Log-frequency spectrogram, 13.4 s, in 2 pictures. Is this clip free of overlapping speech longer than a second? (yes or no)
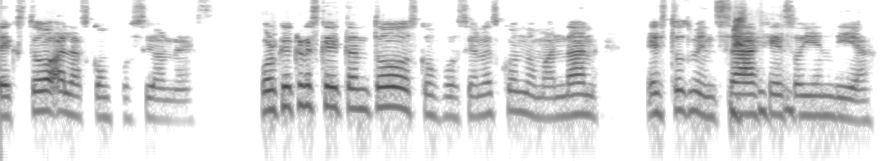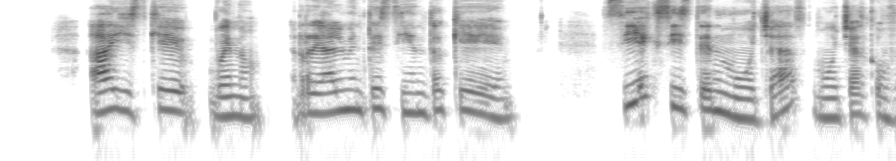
yes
